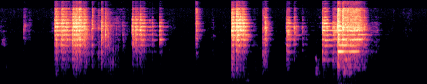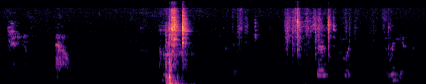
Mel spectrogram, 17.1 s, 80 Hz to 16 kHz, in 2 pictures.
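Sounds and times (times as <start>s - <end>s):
drying rack parts clinking: 0.5s - 7.6s, 11.8s - 12.6s.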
